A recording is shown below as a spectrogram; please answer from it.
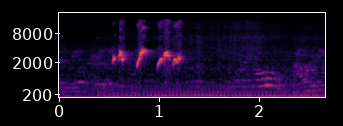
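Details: Red-whiskered bulbul giving a short morning phrase for training caged birds: five clear, slurred whistles in quick succession, then soft background murmur.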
